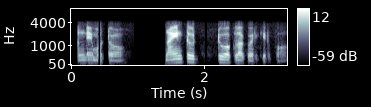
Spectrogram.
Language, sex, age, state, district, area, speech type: Tamil, male, 18-30, Tamil Nadu, Salem, rural, conversation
